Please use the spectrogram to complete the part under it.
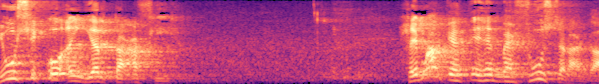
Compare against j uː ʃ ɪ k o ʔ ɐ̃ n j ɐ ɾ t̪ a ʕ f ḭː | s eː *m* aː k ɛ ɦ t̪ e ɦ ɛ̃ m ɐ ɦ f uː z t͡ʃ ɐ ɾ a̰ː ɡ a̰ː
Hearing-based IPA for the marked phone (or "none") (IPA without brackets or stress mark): m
